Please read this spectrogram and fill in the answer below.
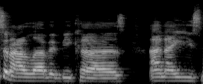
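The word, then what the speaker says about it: Anaïs: I love it because anise Mitchell I think she even pronounced it anas Mitchell I'm up here butchering her name um that she wrote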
